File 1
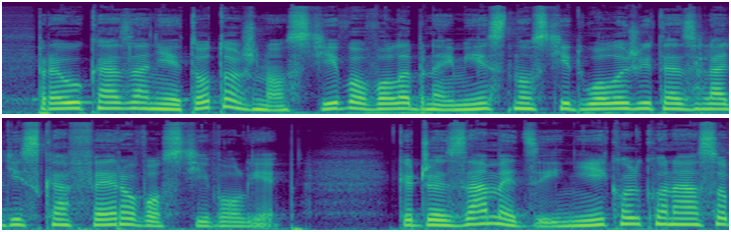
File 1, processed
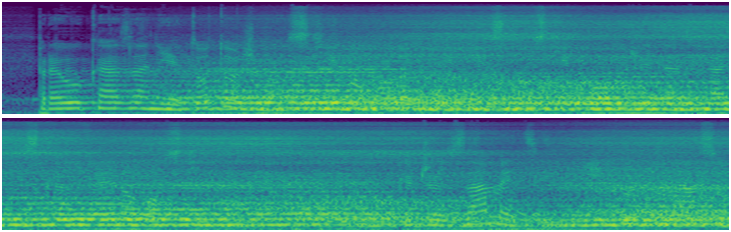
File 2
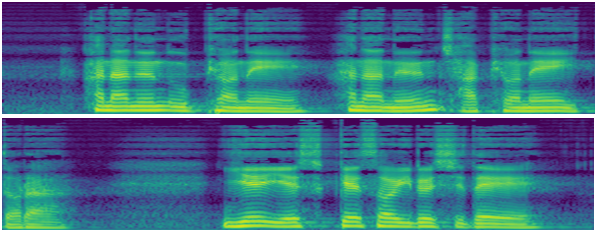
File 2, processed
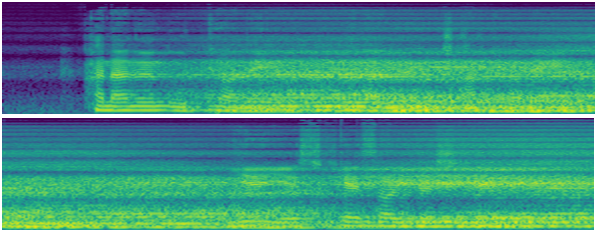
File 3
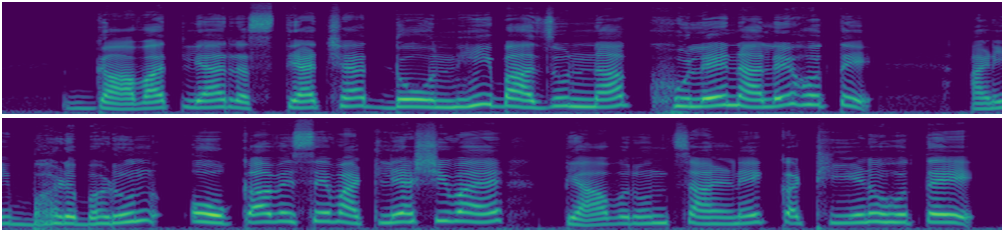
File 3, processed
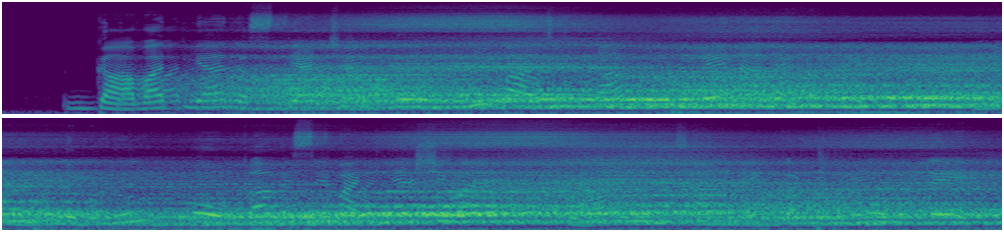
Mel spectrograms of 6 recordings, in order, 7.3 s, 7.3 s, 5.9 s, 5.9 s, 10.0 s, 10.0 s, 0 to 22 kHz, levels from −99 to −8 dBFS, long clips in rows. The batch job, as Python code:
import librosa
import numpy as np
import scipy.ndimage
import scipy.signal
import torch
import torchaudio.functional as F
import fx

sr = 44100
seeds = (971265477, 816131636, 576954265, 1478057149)

y = fx.echo_feedback(x, sr, ms=80, feedback_pct=44, wet_db=-11)
y = fx.rev_bloom(y, sr, seeds[0], attack_ms=1190, drr_db=-6.0)
y = F.gain(torch.from_numpy(y), -4.0).numpy()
